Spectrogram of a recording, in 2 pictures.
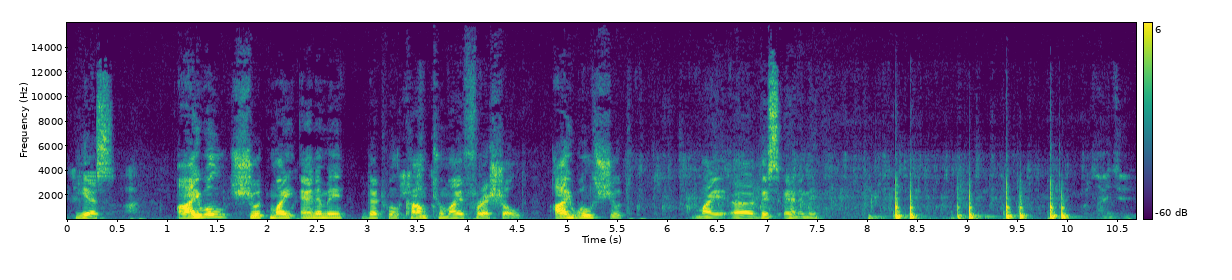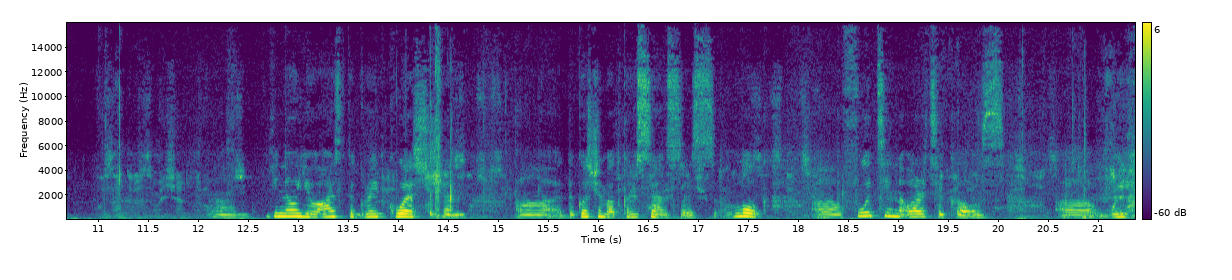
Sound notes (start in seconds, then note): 7.2 crowd clapping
